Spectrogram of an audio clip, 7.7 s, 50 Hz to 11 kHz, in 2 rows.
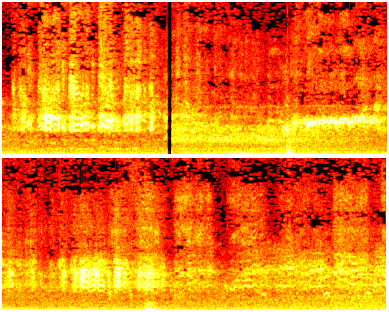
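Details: Grey-headed flying foxes at a daytime roost of over 5000 animals in Balgowlah, a suburb of Sydney, Australia, around 1 PM: harsh, overlapping squawks and screechy chatter in uneven bursts, over a steady low rumble of wind or distant traffic.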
